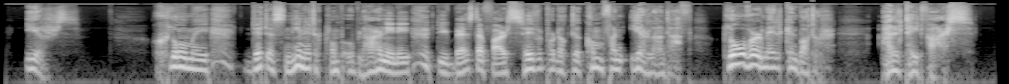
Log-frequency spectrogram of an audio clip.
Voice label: Afrikaans Irish

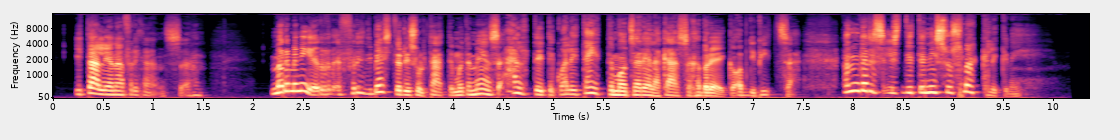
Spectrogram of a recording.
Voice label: AFRIKAANS ITALIAN

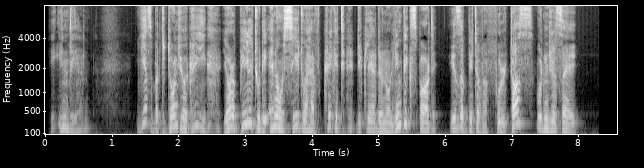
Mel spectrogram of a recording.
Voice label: INDIAN

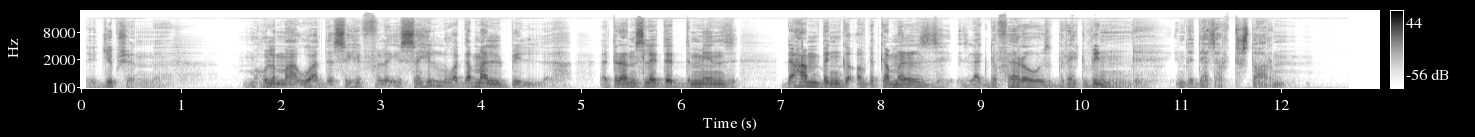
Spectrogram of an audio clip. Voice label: ARAB EGYPTIAN

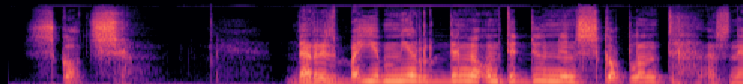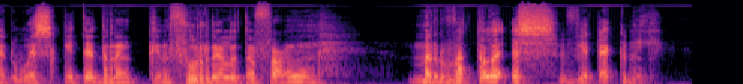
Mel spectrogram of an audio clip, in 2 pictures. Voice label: Afrikaans Scots

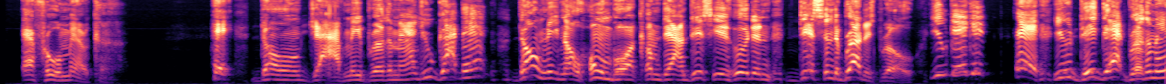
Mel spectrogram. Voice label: AFRO-AMERICAN

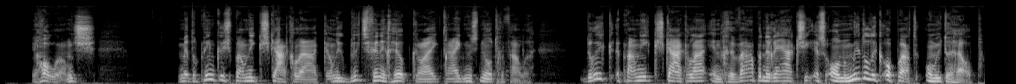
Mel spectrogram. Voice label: AFRIKAANS DUTCH

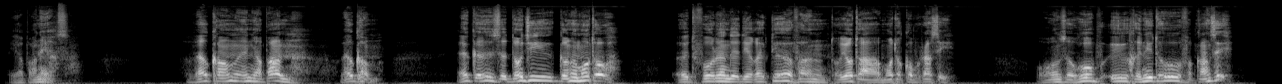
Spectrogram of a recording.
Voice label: Afrikaans Japanese

